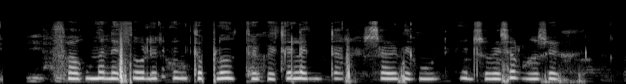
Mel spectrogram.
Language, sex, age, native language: Icelandic, female, 18-19, Icelandic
